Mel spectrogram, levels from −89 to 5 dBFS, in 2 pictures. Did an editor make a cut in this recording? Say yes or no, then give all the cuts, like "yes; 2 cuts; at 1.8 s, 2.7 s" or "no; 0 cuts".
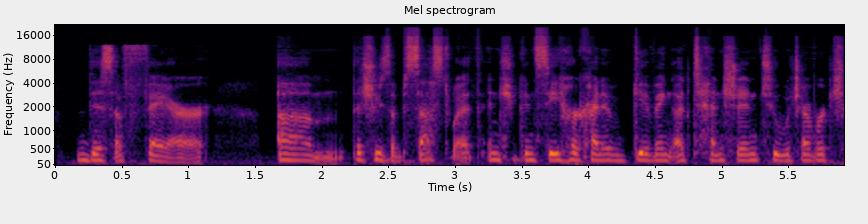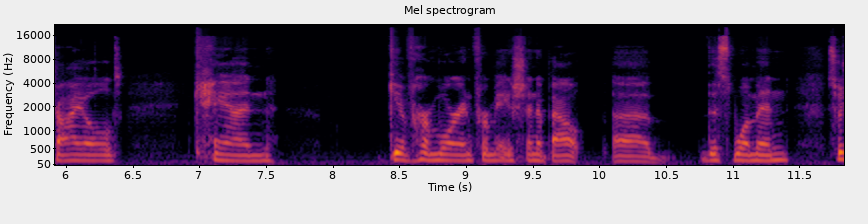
no; 0 cuts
